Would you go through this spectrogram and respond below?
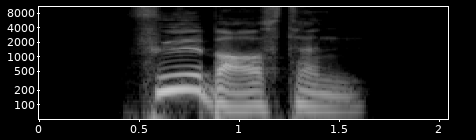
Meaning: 1. superlative degree of fühlbar 2. inflection of fühlbar: strong genitive masculine/neuter singular superlative degree
- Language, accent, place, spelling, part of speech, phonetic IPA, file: German, Germany, Berlin, fühlbarsten, adjective, [ˈfyːlbaːɐ̯stn̩], De-fühlbarsten.ogg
